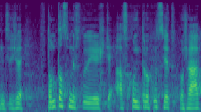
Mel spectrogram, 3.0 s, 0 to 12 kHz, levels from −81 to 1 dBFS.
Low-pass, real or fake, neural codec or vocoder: 10.8 kHz; fake; codec, 44.1 kHz, 1.7 kbps, Pupu-Codec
